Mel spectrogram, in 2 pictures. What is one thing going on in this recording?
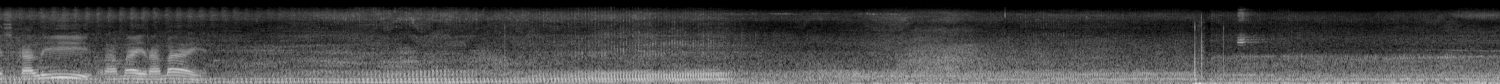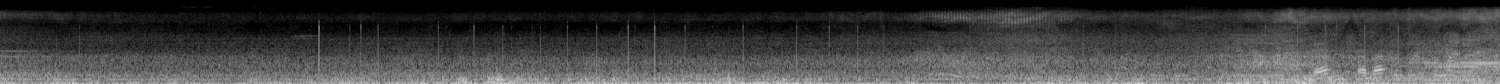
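Traffic rumbles along a street outdoors.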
